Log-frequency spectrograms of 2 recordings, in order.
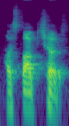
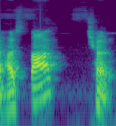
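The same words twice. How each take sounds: First: Said in the usual way. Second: Slow हस्ताक्षर, broken before the final क्षर; drawn-out हस्ताक... क्षर for writing along; syllable by syllable. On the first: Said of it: "क्या हो गया?". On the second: Shown as a demonstration. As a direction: spell out हस्ताक्षर by sound, with a pause. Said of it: "देखिए".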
